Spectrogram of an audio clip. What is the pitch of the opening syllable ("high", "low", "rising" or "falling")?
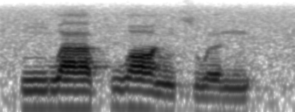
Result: high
